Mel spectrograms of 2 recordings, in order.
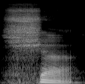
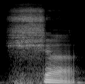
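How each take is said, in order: No difference in how they are said.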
